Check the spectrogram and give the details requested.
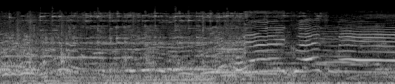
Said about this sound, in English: The train doesn't stop. Just like the movie, the kids leap from their seats and begin shouting. And when the train slows enough for Santa to board the train, the kids go crazy.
